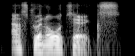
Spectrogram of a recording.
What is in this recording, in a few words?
"astronautics", British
